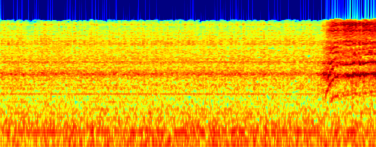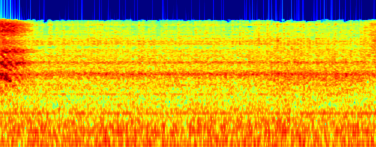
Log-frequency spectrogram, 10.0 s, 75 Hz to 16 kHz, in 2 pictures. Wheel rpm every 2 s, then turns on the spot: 0, 0, 40, 0, 10.
8-10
